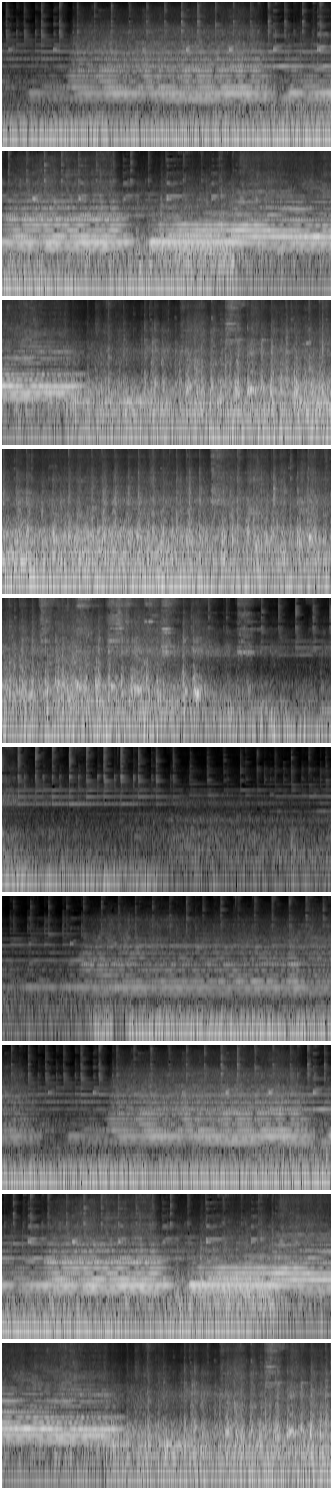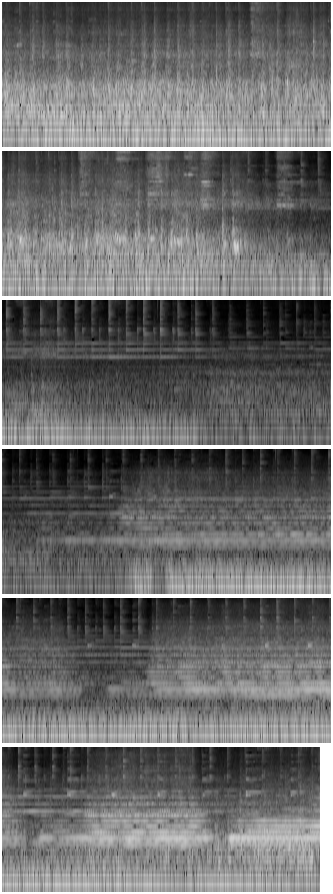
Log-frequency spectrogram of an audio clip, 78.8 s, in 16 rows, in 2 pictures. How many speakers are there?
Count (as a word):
zero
